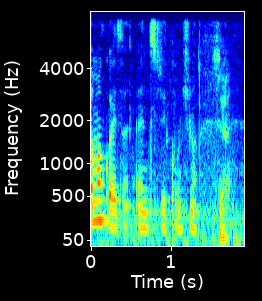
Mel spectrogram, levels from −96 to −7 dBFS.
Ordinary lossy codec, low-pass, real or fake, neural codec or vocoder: none; 7.2 kHz; fake; codec, 16 kHz, 16 kbps, FunCodec, trained on Chinese and English, 50 frames a second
